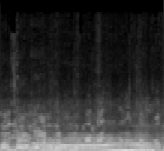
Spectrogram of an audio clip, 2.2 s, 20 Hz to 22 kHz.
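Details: Hariana bullock cattle for sale at a Bangladesh market, 21 April 2024: a single drawn-out moo that swells, then bends downward at the end, with market chatter around it.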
